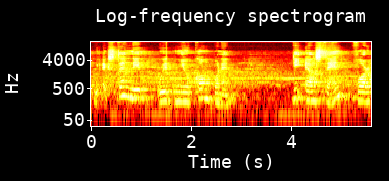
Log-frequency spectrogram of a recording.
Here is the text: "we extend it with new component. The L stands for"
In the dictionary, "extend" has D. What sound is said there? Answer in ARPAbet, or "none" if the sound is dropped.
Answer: D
